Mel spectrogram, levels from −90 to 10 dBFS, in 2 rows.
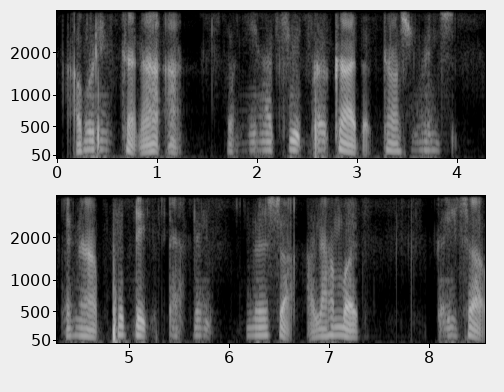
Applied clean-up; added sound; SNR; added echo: neural separator model SepFormer WHAMR!.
